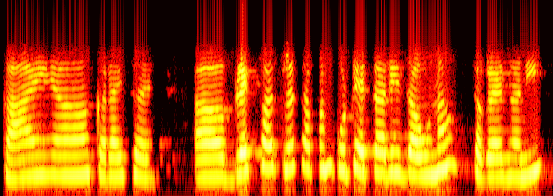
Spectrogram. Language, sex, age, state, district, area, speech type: Marathi, female, 30-45, Maharashtra, Pune, urban, conversation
